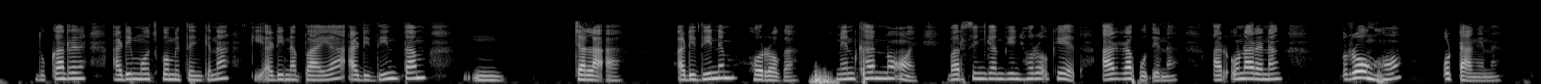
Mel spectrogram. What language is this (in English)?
Santali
